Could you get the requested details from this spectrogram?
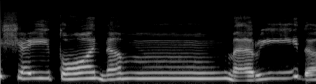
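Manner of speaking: drawn-out chanted reading; slow Quranic recitation. Shown as a demonstration. Teacher recites the phrase for the class. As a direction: recite slowly, each syllable held.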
